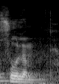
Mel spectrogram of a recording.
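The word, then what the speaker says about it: solemn: उसको बोलेंगे सीरस मतलब सोलम अच्छा वर्ड है ध्यान रखना एन लगा हुआ है दोस्तों उसमें लेकिन एन साइलेंट होता है उसको एन नहीं पढ़ते 16 में पढ़ते हैं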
